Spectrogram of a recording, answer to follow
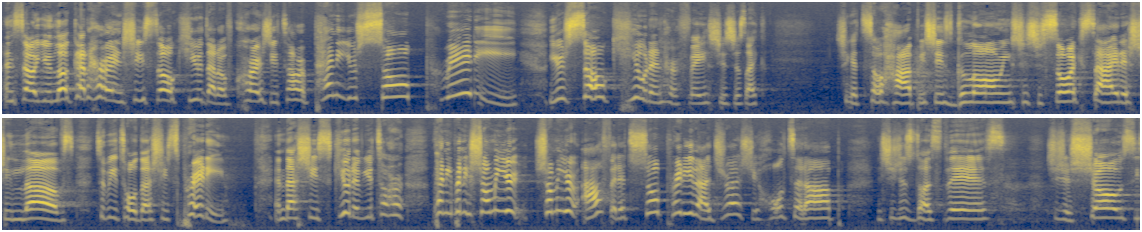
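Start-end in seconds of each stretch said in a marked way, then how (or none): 3.1-6.5 put-on higher, sing-song praise for a little girl; cooing at a toddler. Uncle gushing over his little niece Penny, higher cooing. 15.7-18.9 put-on much higher sing-song coaxing of a toddler; baby talk. Uncle coaxing niece Penny to show her dress, high baby talk.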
